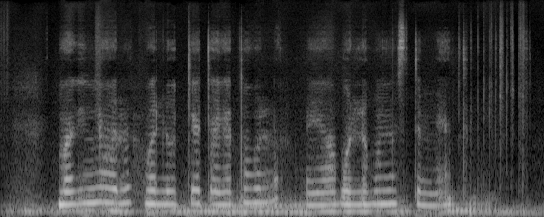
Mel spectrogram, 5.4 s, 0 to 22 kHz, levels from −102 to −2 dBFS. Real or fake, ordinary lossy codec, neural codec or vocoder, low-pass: fake; none; codec, 44.1 kHz, 2.6 kbps, DAC; none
